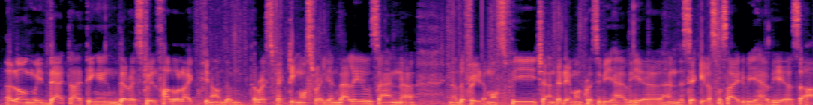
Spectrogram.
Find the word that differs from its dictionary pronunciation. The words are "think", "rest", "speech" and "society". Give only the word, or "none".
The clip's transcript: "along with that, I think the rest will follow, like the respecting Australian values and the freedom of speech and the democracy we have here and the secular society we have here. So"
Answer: think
